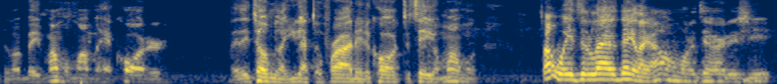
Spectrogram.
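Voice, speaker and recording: Quick, bright man telling stories. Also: mid-range voice, a little hiss or hum. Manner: profane storytelling. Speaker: podcast guest. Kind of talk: casual podcast chat.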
